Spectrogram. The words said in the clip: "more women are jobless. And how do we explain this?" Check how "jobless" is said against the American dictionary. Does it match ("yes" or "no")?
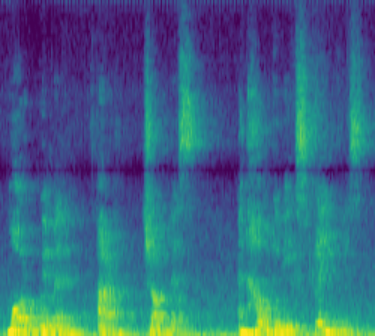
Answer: no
